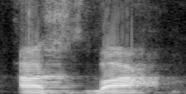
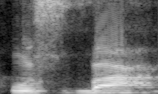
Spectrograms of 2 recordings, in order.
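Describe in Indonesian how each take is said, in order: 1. Kata itu diawali dengan vokal a. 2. Kata itu diawali dengan vokal u. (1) "Yang pertama hamzanya di fathah" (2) "Sekarang hamzahnya kita dhammah"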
